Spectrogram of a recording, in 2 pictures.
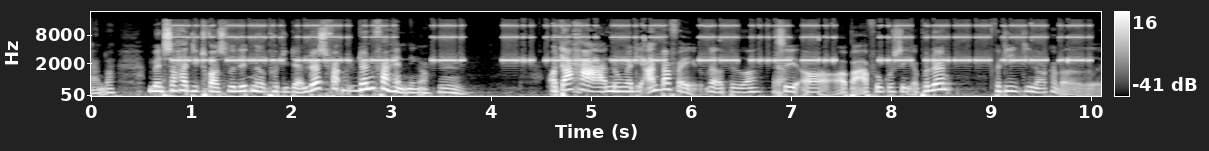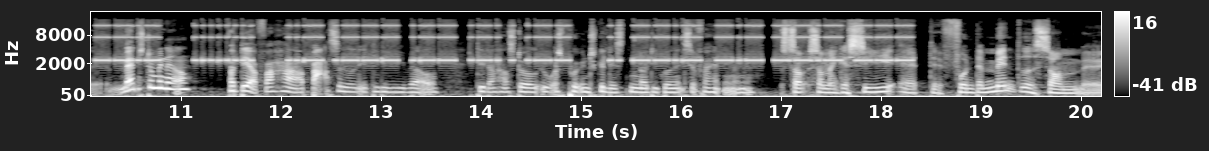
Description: Morse code, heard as a high beeper, hand-sent with a bug key, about 30 wpm, 2450 Hz, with speech in Danish. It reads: BZPR R DPX MVD UJWRQ <HH> UJWREW IQKQO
